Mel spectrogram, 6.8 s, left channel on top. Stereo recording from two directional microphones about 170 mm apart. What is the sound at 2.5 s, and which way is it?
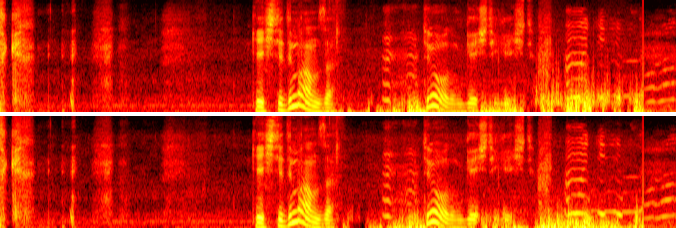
Speech, 15° right (ahead or behind).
